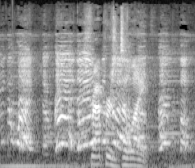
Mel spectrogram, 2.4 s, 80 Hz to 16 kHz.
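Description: A 2002 Gemmy talking and dancing Homer Simpson toy playing its recorded Homer voice and sound effects through its small speaker: a warbling, gliding, squawky voice, busiest about a second in, over a steady low hum.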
